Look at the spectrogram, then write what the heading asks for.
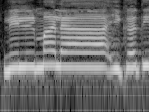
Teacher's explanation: کے اندر مد متصل ہو رہی ہے، تو اس لیے ہم للملائکتی ہم اس کو 3 الف کی مقدار کھینچ کر پڑھیں گے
